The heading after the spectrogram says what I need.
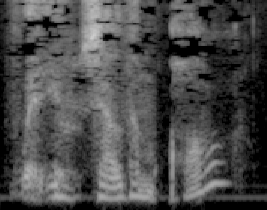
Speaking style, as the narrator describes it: she asked in a hoarse whisper

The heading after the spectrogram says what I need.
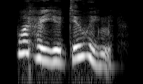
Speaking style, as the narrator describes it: demanded, my voice trembling with anger

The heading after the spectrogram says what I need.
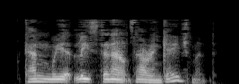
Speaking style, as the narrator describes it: Dmitri asked

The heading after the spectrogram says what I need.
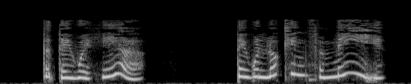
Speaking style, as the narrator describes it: Sophie cried

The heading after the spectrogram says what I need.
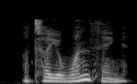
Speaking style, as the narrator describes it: I'd mutter to Jerry Glenn

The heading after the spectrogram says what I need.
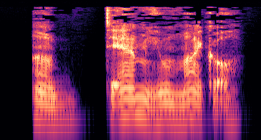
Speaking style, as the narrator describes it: said miserably

